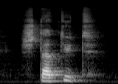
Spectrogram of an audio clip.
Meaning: 1. statute, legislation, regulation; written collection of laws or rules 2. statute; written rule or principle, especially of a society or other institution 3. legal status, legal position
- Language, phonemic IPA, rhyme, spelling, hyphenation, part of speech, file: Dutch, /staːˈtyt/, -yt, statuut, sta‧tuut, noun, Nl-statuut.ogg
